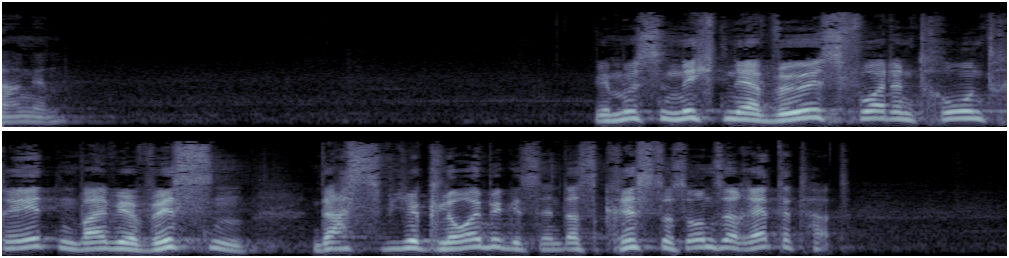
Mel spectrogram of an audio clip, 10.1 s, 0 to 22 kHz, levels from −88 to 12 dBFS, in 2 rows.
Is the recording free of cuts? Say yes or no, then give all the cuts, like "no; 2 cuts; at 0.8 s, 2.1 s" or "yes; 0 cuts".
yes; 0 cuts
